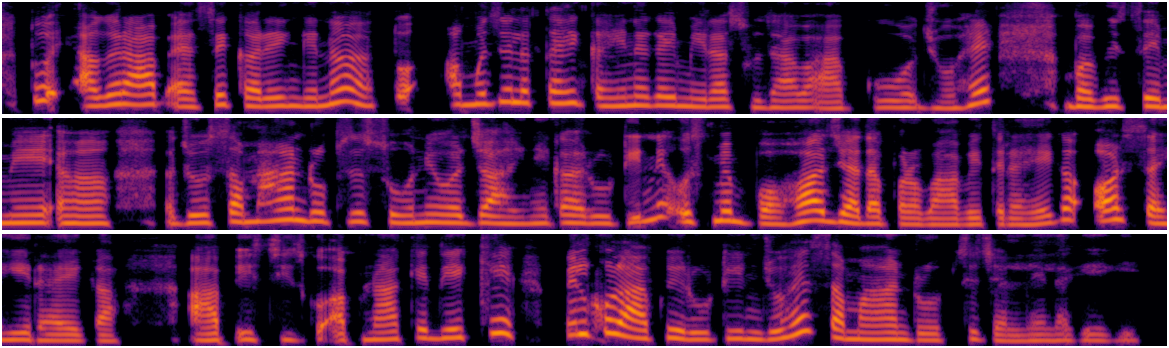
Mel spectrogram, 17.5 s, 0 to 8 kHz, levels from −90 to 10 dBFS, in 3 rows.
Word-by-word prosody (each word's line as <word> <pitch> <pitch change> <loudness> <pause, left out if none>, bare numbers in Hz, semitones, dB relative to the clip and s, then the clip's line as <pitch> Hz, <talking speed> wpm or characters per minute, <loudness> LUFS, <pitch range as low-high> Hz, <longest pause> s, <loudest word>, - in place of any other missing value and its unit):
तो 370 - +3 0.2
अगर 255 +5 +3
आप 265 0 +4
ऐसे 205 +7 -2
करेंगे 220 0 +1
ना 290 +2 +1
तो - - 0 0.2
आ - - +1
मुझे 275 +5 0
लगता 315 -1 +1
है 305 +1 +1
कहीं 225 -1 -1
न 240 0 0
कहीं 235 -1 0
मेरा 205 -1 -2
सुझाव 185 -1 -6
आपको 180 +2 -6
जो 170 -2 -9
है 310 +4 +3 0.4
भविष्य 210 0 +1
में 205 0 +1
अ, 195 0 +1 0.3
जो 200 +3 +1
समान 240 +6 +2
रूप 240 -3 -1
से 235 - -2
सोने 210 0 -2
और 205 -1 +1
जागने 190 -1 -1
का 205 -1 +2
रूटीन 190 - -2
है - - -1
उसमें 255 +3 +1
बहुत 220 +9 +6
ज़्यादा 195 -5 +4
प्रभावित 165 0 -3
रहेगा 170 - -1
और 275 +2 +7
सही 180 -8 0
रहेगा। 155 -1 -3 0.4
आप 170 - +2
इस 185 -1 -4
चीज़ 175 -3 -10
को - - -1
अपना 185 +3 -1
के 225 - -1
देखिए, 230 - +1 0.3
बिल्कुल 335 +2 +6
आपकी 220 -3 +5
रूटीन 190 +1 -3
जो 200 +3 0
है 360 +8 +4
समान 190 -4 +1
रूप 170 -1 -5
से 195 - -6
चलने 155 -2 -8
लगेगी। 160 0 -11
200 Hz, 195 wpm, -23 LUFS, 180-235 Hz, 0.4 s, और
